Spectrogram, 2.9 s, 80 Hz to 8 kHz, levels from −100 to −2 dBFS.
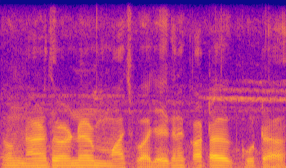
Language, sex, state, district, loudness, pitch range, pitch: Bengali, male, West Bengal, Jalpaiguri, -18 LUFS, 105-115 Hz, 110 Hz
